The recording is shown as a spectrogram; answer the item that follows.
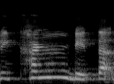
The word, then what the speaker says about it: vikhandita: So stress on the mahaprana kha and vikhandita. So we saw the na and da even here, akhanda.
